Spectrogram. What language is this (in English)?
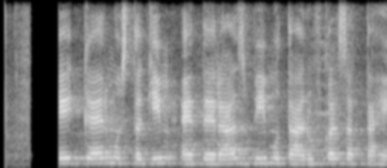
Urdu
